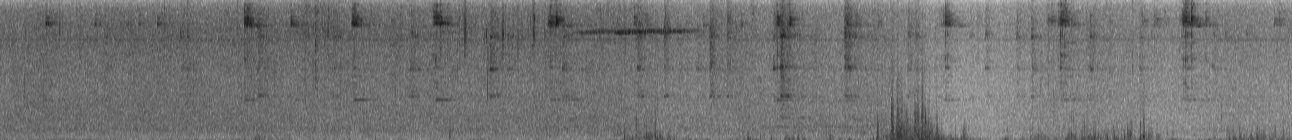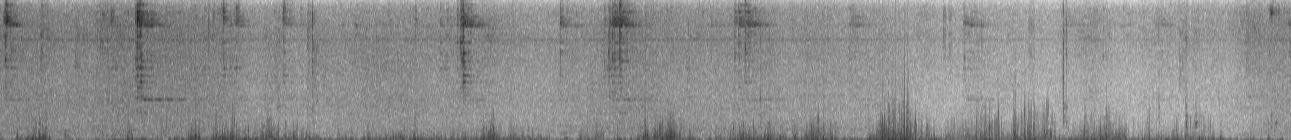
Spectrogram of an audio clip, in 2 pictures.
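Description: A steady background hiss, then from about five seconds in, dull low thumps at walking pace: the footsteps of someone walking with the camera.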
